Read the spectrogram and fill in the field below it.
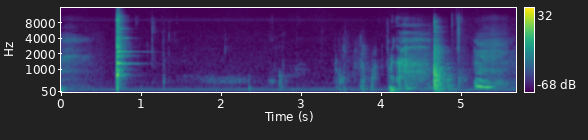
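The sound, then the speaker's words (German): Glasses clink together once in a toast, a sharp ring that fades quickly. Quiet follows, then soft drinking and handling noises over a low steady hum. “Ja, Prost.”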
